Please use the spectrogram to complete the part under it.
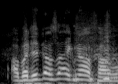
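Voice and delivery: words squeezed out through laughter; laughing while talking fast. Real, not acted. Bursting with laughter.

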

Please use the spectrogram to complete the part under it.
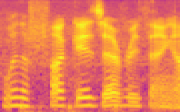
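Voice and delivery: ordinary delivery

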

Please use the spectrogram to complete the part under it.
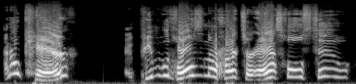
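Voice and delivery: high, emphatic mock protest; indignant comeback. Child told to be nice, indignant comeback. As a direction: protest it like an exasperated kid.

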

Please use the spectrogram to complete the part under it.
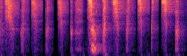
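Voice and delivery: breathy chugga chugga train sound; whispered train chugging. Pretend. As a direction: puff it like a train engine. Train imitation again.

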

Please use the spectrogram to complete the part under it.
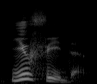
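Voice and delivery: Jesus quietly telling the disciples to feed the crowd; calm Jesus reply. Retold or imitated. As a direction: say it gently and quietly, no fuss. Jesus answers the disciples calmly.

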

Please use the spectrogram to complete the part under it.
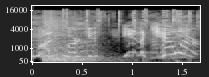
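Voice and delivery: high, urgent cry of alarm; panicked warning. Acted. Woman warning Marcus he's a killer, high panicked shout. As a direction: warn a friend to flee for their life.

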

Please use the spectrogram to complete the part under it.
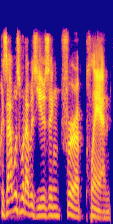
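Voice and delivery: ordinary talk, nothing marked

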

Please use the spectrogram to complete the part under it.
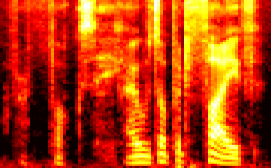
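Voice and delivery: a low, hushed grumble; muttered mock Dalai Lama. Dalai Lama grumbling at a hungover friend, muttering. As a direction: grumble it under your breath. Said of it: "call you up and be like".

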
